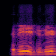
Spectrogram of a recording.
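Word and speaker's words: read: इसका सेकेंड और third form तीनों सेम ही होते हैं, लेकिन इसका प्रोनाउंसिएशन थोड़ा अलग होता है। इसको रेड तीनों दोनों को पढ़ते हैं, लेकिन इसको रीड पढ़ा जाता है।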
